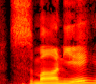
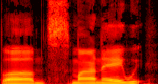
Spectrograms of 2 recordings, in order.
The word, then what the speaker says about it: Smanie: We saw Chris Arndt down there, who represents Smanier. I learned this. This is the correct pronunciation.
